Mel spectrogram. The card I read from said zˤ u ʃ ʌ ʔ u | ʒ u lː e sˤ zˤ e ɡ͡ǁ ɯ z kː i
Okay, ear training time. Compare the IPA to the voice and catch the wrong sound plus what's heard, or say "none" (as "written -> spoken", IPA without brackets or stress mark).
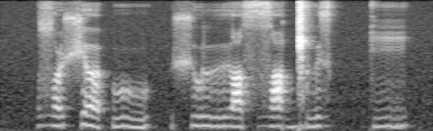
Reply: ʒ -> ʃ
